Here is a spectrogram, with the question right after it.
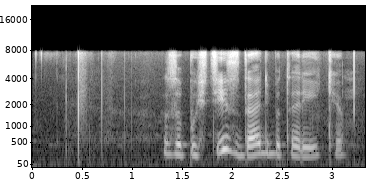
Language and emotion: Russian, neutral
